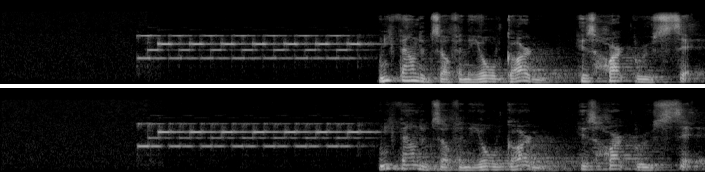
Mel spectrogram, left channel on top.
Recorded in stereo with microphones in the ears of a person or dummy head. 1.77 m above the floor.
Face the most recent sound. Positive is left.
turn(degrees=60)  # may be behind; listen again after turning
